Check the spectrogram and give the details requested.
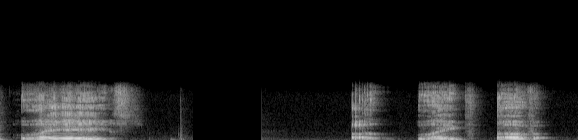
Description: I was asked in a comment to burp 'face', so I made a rhyme for it! :)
